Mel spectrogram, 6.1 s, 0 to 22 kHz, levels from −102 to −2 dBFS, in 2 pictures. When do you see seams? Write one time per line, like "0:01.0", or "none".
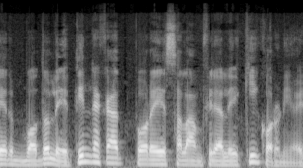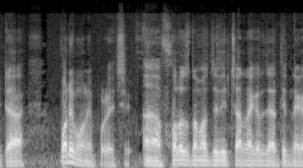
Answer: none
